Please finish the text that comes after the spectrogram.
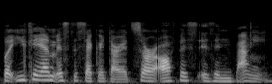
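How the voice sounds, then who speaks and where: A young woman from the Philippines, a guest on a radio talk show, explaining her volunteer program in a friendly, measured way. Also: low voice, lively intonation, a bit bright, slightly rough. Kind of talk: radio studio interview. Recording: slightly dull lo-fi studio audio.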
